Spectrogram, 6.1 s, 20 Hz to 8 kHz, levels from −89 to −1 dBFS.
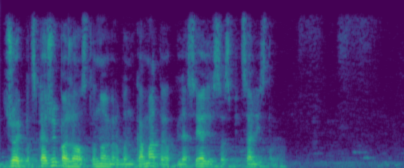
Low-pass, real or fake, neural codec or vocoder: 7.2 kHz; real; none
